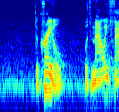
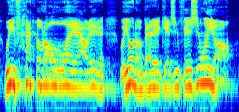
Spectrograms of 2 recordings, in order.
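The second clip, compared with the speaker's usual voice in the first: loud, higher scornful growl; 7 semitones higher, 4 dB louder than usual. A narrator's reading. Brother jeers at Maui's failed fishing, loud growl. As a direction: jeer at Maui loudly. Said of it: "one growled".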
